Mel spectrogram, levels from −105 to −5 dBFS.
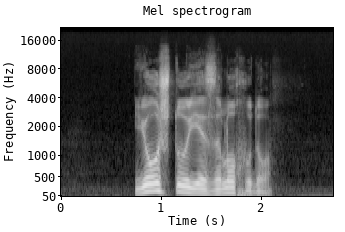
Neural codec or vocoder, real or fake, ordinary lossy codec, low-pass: none; real; none; 19.8 kHz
